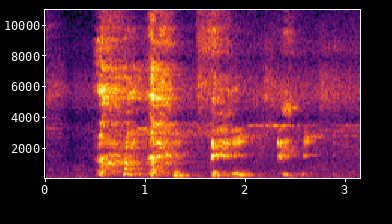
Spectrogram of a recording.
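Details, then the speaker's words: An adult gives about four short, voiced coughs in quick succession, acted for a cough syrup commercial audition. "लगता है आपके पूरे परिवार को खांसी है, पड़ोसियों को भी और मोहल्ले वालों को भी।"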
